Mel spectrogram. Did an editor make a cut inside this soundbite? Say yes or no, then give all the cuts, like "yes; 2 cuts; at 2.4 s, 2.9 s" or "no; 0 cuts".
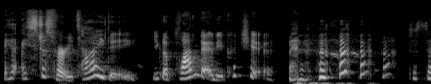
yes; 2 cuts; at 1.6 s, 2.2 s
